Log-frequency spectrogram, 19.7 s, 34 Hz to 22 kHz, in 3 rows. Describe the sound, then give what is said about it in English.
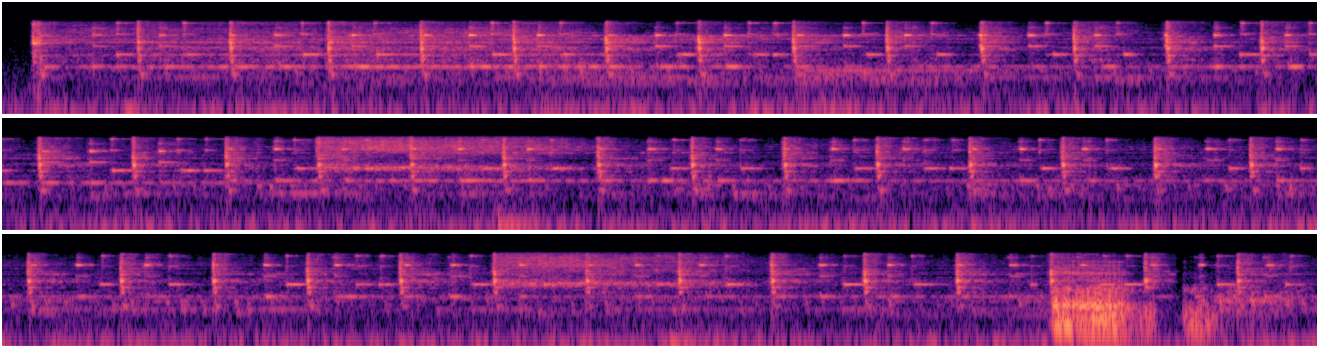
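A 30-second game timer ticks steadily and quickly for the whole stretch, its regular bright clicks sitting over a sustained synthetic tone, with a low thump near the end and no talking. “You got 30 seconds when you hear the timer.”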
